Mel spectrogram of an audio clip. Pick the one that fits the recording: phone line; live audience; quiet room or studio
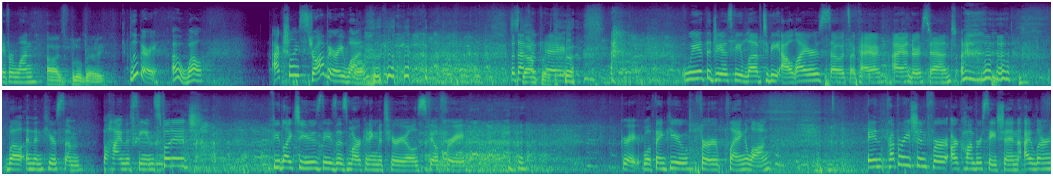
live audience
